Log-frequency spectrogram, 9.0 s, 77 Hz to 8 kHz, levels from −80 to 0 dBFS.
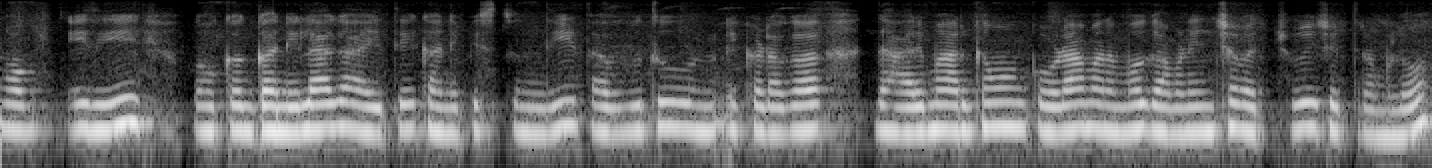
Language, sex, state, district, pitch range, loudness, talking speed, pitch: Telugu, female, Andhra Pradesh, Chittoor, 215-225 Hz, -17 LUFS, 100 wpm, 220 Hz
